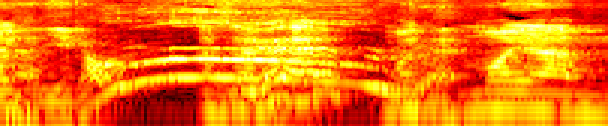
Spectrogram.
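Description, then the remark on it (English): A voice imitates the wind howling between two mountains with long, wavering, rising and falling moans, loud, sustained for a few seconds with only brief dips. “How was the wind in the between those two mountains today?”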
